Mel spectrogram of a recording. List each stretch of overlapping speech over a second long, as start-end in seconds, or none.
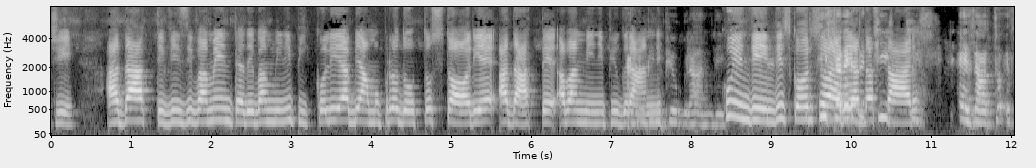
9.4-10.9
